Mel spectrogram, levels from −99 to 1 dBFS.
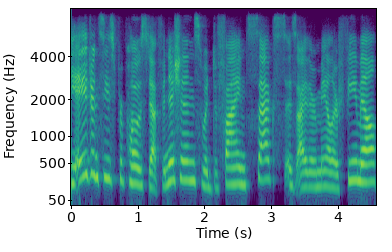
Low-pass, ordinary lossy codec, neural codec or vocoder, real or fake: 7.2 kHz; Opus, 64 kbps; none; real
